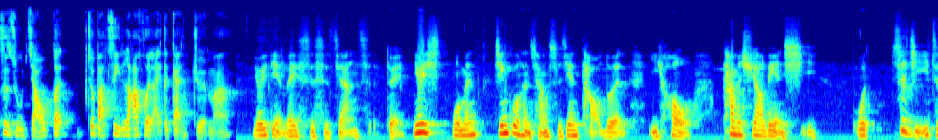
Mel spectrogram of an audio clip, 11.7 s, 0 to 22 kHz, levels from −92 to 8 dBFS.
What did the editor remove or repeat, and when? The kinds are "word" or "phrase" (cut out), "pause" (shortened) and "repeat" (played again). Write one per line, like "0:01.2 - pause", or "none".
none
